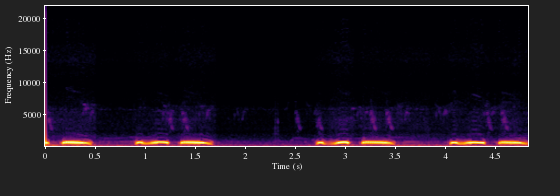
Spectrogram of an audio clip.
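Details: Spotted dove decoy bird in training, its third session: mellow cooing in three-note phrases. A short lead note runs into two fuller, slightly wavering coos, and the phrases are separated by about a second of quiet.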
